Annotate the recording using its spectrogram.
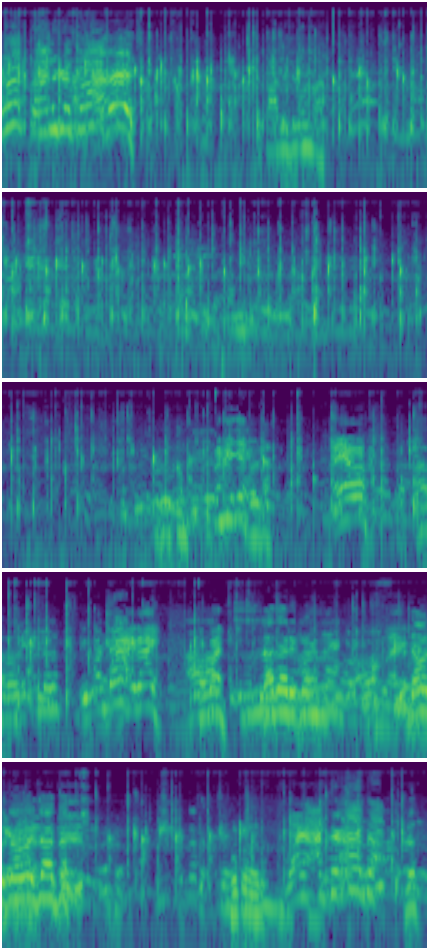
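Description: Young men and boys talk and chatter nearby, outdoors.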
